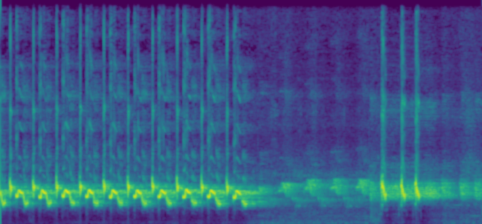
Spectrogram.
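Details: Yellow-vented bulbul pouring out a long, rapid chatter of looping, bubbly notes, about two a second for over two seconds, fading into a warble. Used as a lure to make other bulbuls sing.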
